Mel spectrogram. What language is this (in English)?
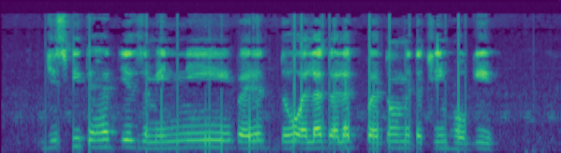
Urdu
